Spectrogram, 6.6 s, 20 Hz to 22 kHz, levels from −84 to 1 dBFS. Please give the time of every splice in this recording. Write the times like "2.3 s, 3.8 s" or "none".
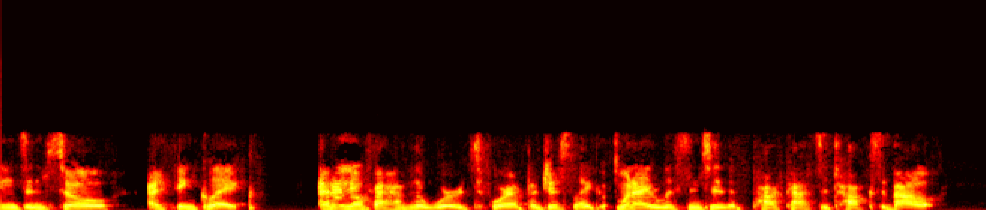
none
